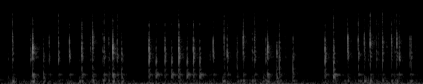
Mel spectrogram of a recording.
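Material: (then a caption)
Plastic. Fingertips of both hands type on a Space65 Cybervoyager, a 65% mechanical keyboard with Holy Panda switches, a white-gold metal case and ABS plastic keycaps. Quick, bright, clacky keystrokes with very short decay come in irregular bursts, with brief pauses near 1.4 and 3.1 seconds.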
